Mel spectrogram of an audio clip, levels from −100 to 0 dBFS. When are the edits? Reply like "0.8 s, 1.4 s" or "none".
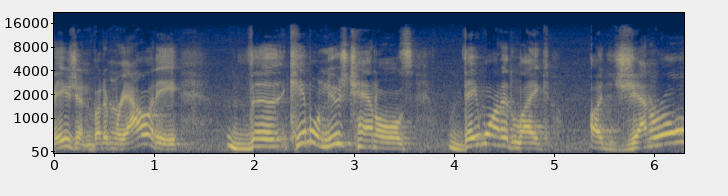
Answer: none

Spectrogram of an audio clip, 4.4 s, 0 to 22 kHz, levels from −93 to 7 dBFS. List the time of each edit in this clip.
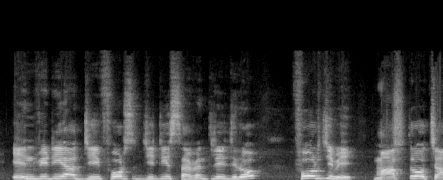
none

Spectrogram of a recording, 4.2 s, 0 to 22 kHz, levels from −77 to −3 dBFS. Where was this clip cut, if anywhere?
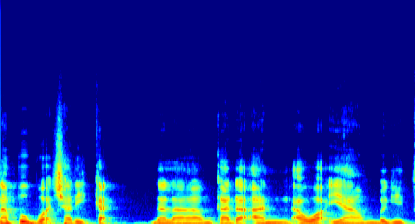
none

